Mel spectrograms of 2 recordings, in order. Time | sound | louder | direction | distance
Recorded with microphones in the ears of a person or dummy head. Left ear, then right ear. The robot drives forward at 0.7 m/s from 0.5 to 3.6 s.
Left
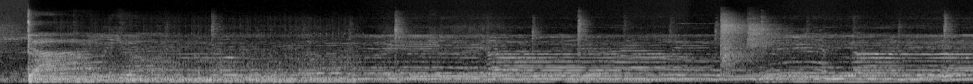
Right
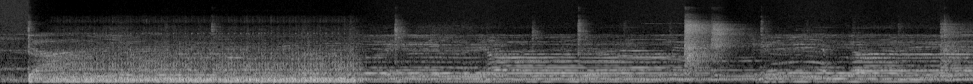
0.3 | singing | left 5 dB | 45° left (ahead or behind) | 0.7 m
